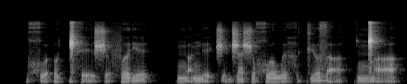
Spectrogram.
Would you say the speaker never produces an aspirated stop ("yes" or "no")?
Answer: no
